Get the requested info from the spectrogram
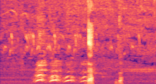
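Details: Unexpected fight between pet dogs and street dogs on a morning walk: four rapid, arching barks in a row, a harsh louder one, then a single short bark after a brief pause.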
